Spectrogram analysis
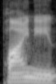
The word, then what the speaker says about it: pinene: is the same as the the it's called pinene right did i say it right and that's also in rosemary it is pinene they're they're it depends on what type of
